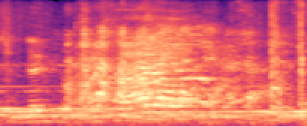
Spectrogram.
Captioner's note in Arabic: ضحك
